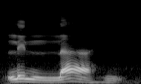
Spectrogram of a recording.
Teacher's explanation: Lillahi di sini karena diawali dengan kasrah, Allahnya diawali dengan kasrah, maka kita bacanya dengan tipis.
